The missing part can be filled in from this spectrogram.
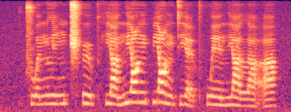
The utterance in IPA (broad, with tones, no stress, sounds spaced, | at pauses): ʈ͡ʂ w ə˧˥ n l i˧˥ ŋ ʈ͡ʂʰ ɻ̩˥˧ pʰ j ä˥˩ n̪ j ɑ˥ ŋ p j ɑ˥˩ ŋ t̪ j ɛ̰˨˩ pʰ w e˥˧ ɪ̯ n̪ j ä˥˩ l ä̰˨˩˦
